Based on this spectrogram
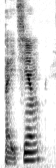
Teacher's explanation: B-E-I in the third tone, Bei, and then J-I-N-G in the first tone, Jing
